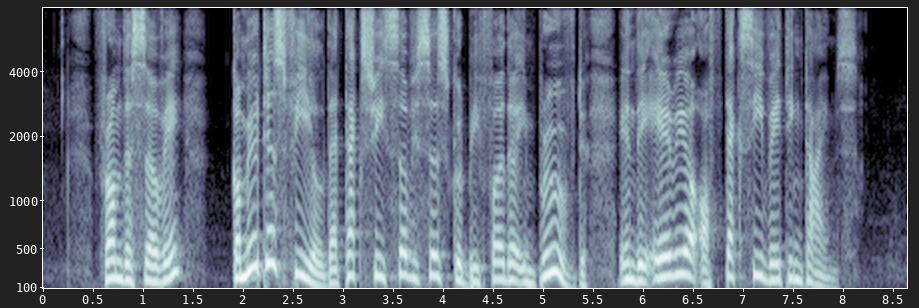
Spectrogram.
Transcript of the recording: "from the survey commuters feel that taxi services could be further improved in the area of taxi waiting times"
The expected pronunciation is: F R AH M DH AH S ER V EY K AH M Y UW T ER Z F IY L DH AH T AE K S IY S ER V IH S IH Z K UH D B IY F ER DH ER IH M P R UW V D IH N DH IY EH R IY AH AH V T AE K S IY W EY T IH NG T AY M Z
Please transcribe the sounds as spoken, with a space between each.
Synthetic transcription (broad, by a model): F R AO M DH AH S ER V EY K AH M Y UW T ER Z F IY L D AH T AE K S IY S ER V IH S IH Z K UH D B IY F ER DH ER IH M P R UW V D IH N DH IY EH R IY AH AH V T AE K S IY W EY T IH NG T AY M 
